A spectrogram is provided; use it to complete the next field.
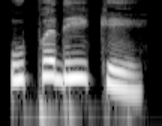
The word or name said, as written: ಊಪೋದಿಕೆ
